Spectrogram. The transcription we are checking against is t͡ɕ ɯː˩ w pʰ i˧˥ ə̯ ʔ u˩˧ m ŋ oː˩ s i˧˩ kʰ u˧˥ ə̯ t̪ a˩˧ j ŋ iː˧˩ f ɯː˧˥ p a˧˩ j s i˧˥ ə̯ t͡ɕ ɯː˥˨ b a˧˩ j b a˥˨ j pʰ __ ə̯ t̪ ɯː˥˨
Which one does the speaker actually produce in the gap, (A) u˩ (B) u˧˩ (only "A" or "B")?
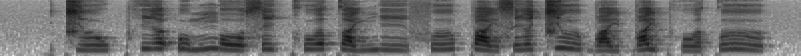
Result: A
